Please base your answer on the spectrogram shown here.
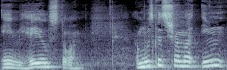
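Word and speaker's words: Halestorm: Chama Hil Storm. Se escreve H a L e S t o R. Hail Storm.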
